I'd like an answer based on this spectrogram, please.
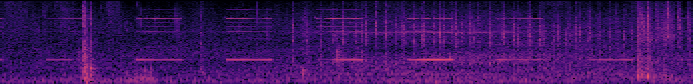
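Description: A vehicle's electronic warning beeper sounds a single steady tone at an even pace, a bit under once a second. There is a thump about a second in and another near the end.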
